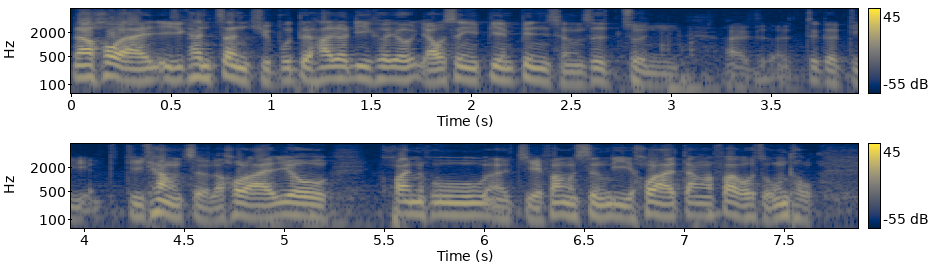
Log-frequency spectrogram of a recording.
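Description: Noticeable background noise sits behind a man talking at a very fast pace. His pitch is medium, with ordinary variation. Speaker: policy researcher. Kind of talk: testimony at public hearing.

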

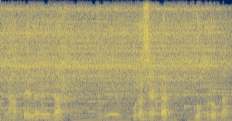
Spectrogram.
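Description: Clear music sounds in the background as a man talks. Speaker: vlogger. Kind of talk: casual vlog chat.

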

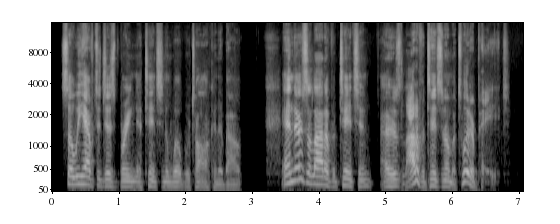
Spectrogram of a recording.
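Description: His pitch swings very widely. The man speaks at a very fast pace. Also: dry sound with no echo. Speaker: stream host. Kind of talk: casual live-stream commentary. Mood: wry, animated. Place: home room.

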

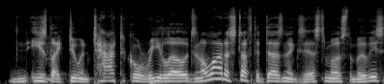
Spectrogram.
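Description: A man with a fairly high pitch and an American accent, on a very clean recording with a silent background. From California. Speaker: podcast host and military veteran. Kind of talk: casual chat.

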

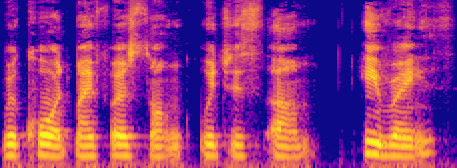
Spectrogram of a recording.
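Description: At a fairly slow pace over a quiet background, the voice has a dark, mellow tone and monotone, flat intonation. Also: woman. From Ghana, Eastern Region. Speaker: gospel singer. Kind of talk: interview. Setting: studio. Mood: relaxed, reflective. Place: studio. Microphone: studio mic.

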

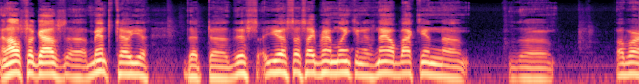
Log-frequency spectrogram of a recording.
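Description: This man has a fairly high pitch. It varies in an ordinary way. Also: very clean recording, silent background. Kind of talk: casual monologue to viewers. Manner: fast talker; animated.

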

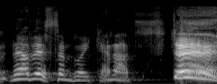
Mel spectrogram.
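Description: A man's raised, projected voice at an extremely high pitch. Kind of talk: wrestling promo speech. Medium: comedy sketch. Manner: serious, dramatic, intense.

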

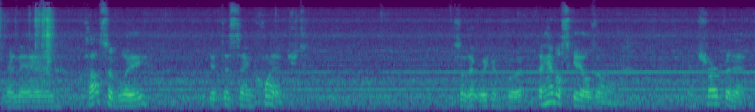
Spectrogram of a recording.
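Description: A man speaks at a very slow pace with ordinary pitch variation. Background noise is noticeable. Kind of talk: casual workshop vlog chat. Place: workshop.

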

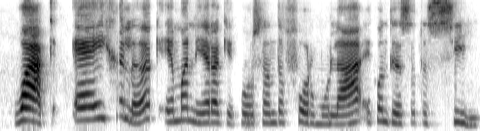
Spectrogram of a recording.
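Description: A woman's very slow speech with lively intonation over a quiet background. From Curaçao. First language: Papiamentu (speaking Portuguese). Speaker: politician; guest. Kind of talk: interview. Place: home room. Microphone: video call.

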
